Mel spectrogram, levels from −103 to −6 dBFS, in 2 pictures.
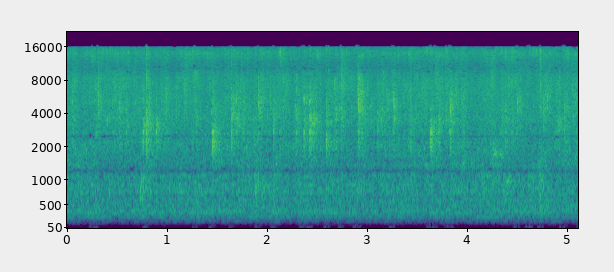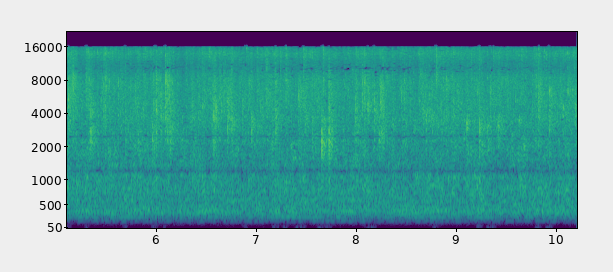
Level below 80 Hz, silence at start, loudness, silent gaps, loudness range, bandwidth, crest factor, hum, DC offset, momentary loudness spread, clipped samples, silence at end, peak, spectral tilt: under -90 dBFS; 0 s; -23 LUFS; none; 0 LU; 17 kHz; 22 dB; none; under 0.1%; 2 LU; under 0.1%; 0 s; -4 dBFS; 4 dB/octave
